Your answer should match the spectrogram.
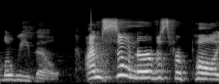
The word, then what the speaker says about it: Louisville: for proper pronunciation purposes it's uh Louisville not Louisville I'm so nervous for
